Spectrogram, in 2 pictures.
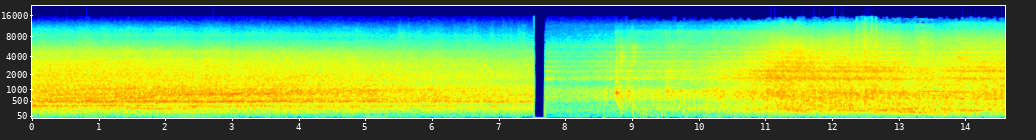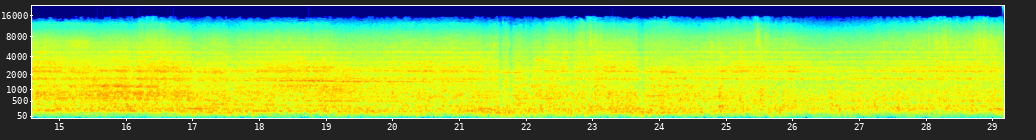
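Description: InterCity 225 electric train (Class 91 locomotive with Mk4 coaches) running at a station platform: a steady rumble of wheels and traction with a few held tones. There is a sudden break about eight seconds in, after which the coaches roll slowly past and the noise swells back up and holds steady.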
